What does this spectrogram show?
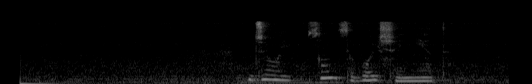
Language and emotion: Russian, sad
